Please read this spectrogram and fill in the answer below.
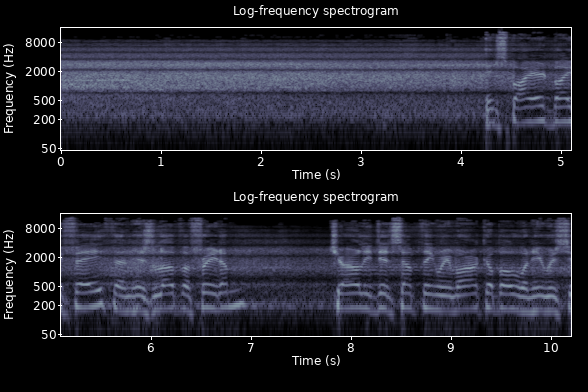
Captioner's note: applause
